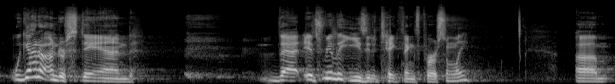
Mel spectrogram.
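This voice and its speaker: A man delivering a conference keynote with animated, emphatic, conversational energy. His voice sits a little high for a man, and it carries through a large hall with a long echo. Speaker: keynote speaker. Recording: echoey hall.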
